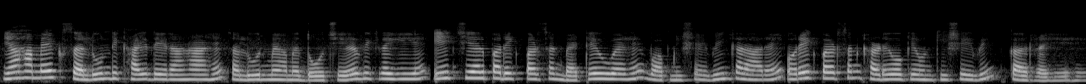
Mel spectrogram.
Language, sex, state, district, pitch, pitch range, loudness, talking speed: Hindi, female, Bihar, Muzaffarpur, 245 Hz, 220-270 Hz, -22 LUFS, 220 wpm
